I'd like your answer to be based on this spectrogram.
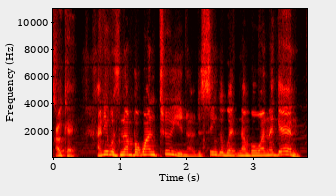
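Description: A man explaining as a knowledgeable guest, halting in phrases and repeating points for emphasis. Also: high-pitched, very animated, slightly rough, soft background music. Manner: halting, emphatic repetition, checks with "right?" and "you see". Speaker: guest music author and historian. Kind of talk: explanatory conversation.

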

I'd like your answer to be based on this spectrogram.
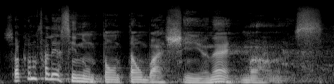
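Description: A man preaching with a Brazilian accent, telling a personal story in his sermon, swinging from loud, raised passages to hushed confession. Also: lowish voice, huge pitch swings, a little fast. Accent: Brazilian Portuguese. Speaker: pastor.

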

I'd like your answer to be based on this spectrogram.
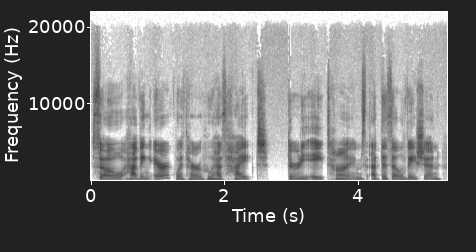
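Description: Female true-crime podcast host. Medium pitch, casual storyteller who explains and teases, recorded dry. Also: expressive, a little slow, a bit bright, no echo.

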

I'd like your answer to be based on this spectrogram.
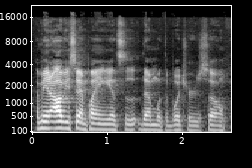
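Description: A man co-hosting a casual podcast chat, telling animated, profanity-laced stories about his games. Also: medium pitch, fast. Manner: animated, profane ranting storyteller. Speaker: podcast co-host.

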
